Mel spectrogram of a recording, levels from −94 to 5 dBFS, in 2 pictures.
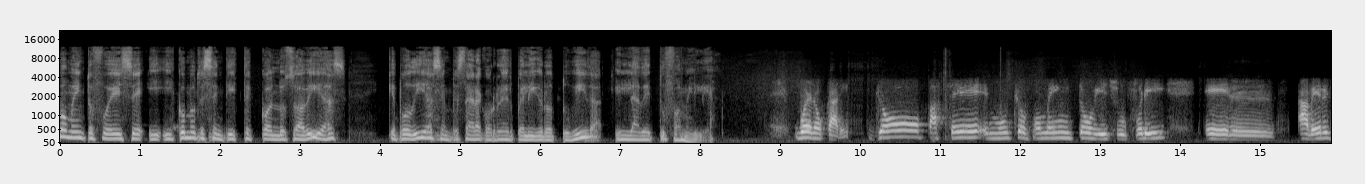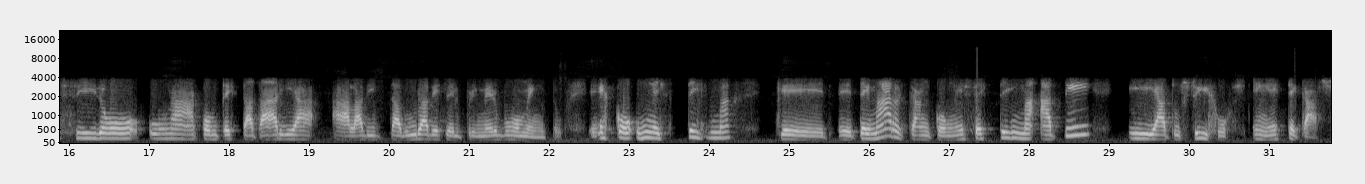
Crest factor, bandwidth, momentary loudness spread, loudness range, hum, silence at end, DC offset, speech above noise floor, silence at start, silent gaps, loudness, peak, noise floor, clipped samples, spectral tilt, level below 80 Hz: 18 dB; 12.5 kHz; 9 LU; 2 LU; none; 0 s; under 0.1%; 35 dB; 0 s; none; -27 LUFS; -8 dBFS; -62 dBFS; under 0.1%; -5.5 dB/octave; -62 dBFS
